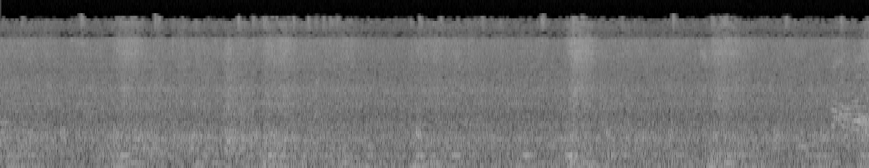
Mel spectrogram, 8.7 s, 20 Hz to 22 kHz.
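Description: Shanghai Metro Line 4 train running, heard from inside the passenger car: a steady low rumble with a few short knocks.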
